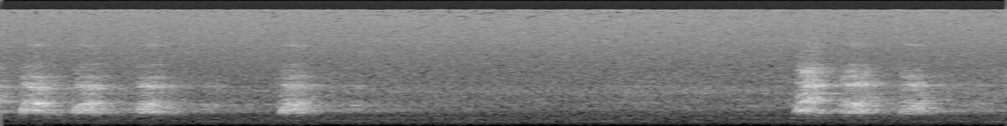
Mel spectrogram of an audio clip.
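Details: A dog called Rex barking in the night: four quick barks and one more, a silent stretch of about three seconds, then a fresh burst of three barks.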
